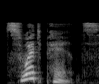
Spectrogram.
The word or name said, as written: sweatpants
